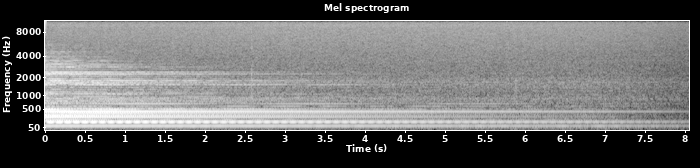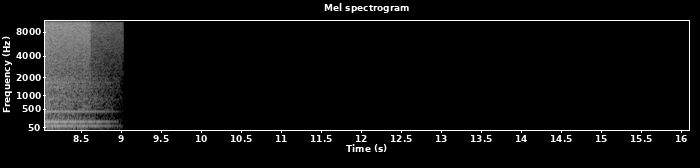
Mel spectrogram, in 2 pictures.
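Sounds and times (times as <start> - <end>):
acoustic music: 0.0 - 8.3.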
